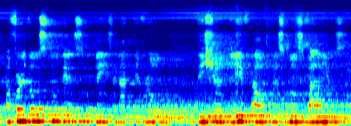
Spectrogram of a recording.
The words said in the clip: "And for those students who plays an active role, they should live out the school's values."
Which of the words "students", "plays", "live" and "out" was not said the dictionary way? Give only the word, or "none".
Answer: plays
